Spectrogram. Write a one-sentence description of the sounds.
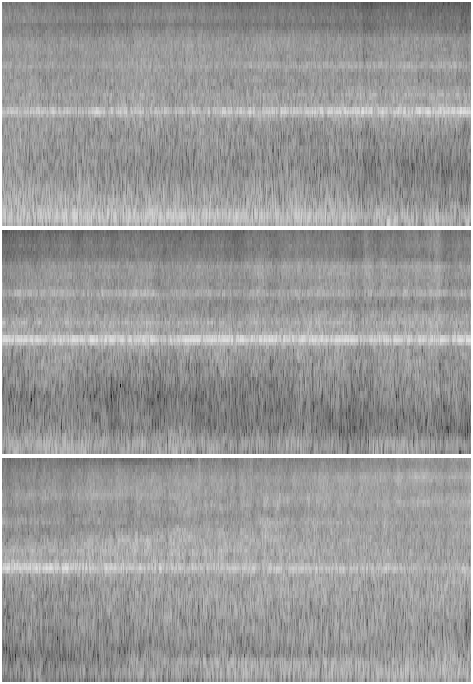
An airplane in the process of taking off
